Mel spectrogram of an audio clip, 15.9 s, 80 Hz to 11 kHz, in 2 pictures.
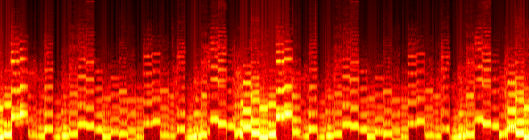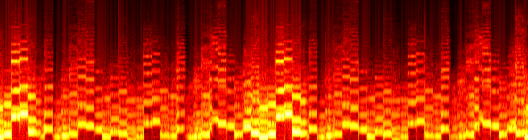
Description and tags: I was testing some VSTis and VSTs and recorded these samples. Some Ausition magic added.
VST for pitch bending, time stretching etc. used improperly on a VSTi flute track.
Loopable for 120 bpm if you know what to do (I do not).
120-bpm, atonal, bad, loop, noise, terrible, unacceptable, weird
